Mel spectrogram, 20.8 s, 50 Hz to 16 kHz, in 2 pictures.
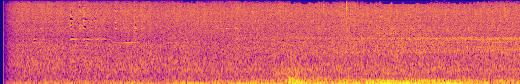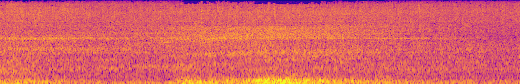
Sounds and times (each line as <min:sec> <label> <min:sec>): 0:00.3 creepy wind 0:20.8
0:00.5 Windchimes blowing in the wind 0:08.0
